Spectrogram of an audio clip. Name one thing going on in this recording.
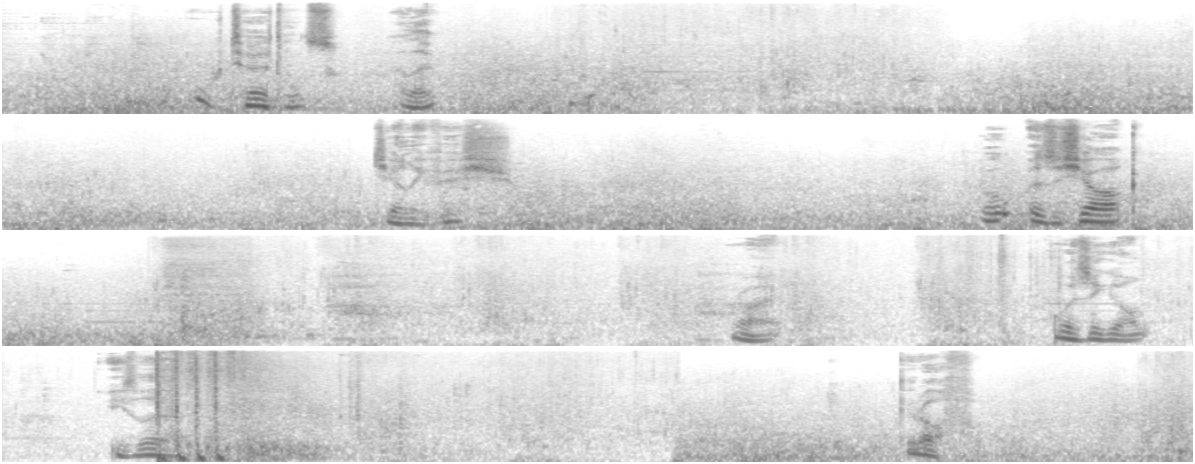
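Water splashes and gurgles around a swimmer.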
